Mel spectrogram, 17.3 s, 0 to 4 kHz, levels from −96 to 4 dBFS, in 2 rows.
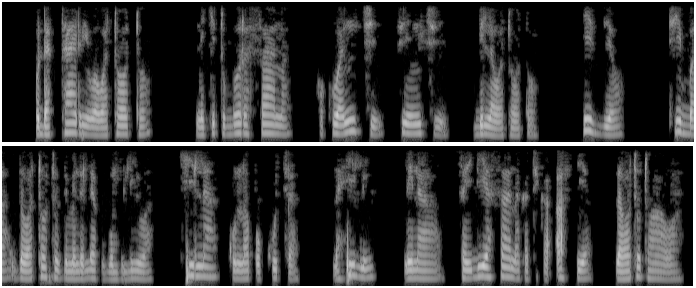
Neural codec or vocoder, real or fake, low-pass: none; real; 3.6 kHz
